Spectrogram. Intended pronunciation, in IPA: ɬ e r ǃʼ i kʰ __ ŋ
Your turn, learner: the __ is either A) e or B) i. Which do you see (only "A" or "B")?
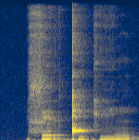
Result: B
